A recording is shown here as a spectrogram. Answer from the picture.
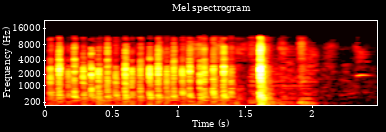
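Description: Tap shoes striking a portable tap board in a rapid, unbroken run of taps, closed by a single loud stamp about a second and a half in.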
